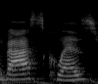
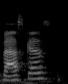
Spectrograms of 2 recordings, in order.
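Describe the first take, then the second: First: The name is said with heavy, exaggerated emphasis. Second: The name is said plainly, with light emphasis. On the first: The speaker calls it wrong. "they emphasize it too much" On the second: The speaker calls it right. "instead of just Vasquez"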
